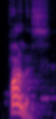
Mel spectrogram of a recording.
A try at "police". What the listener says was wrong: Oh, now you're saying palace, like the castle. Police. So the ending sounds like L-E-E-S-E. Lease. Police.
